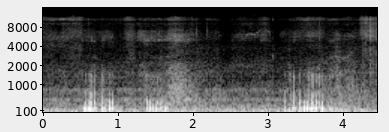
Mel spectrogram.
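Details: Puddy, a rescued dog, grumbling contentedly during an ear scratch: three short, low, rumbling bursts spaced about a second apart, separated by quiet pauses in a small room.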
